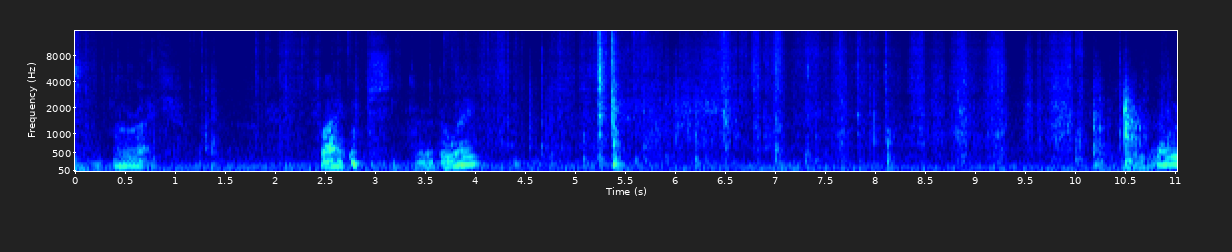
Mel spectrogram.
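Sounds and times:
cardboard rustling and scraping: 3.5s - 11.0s.

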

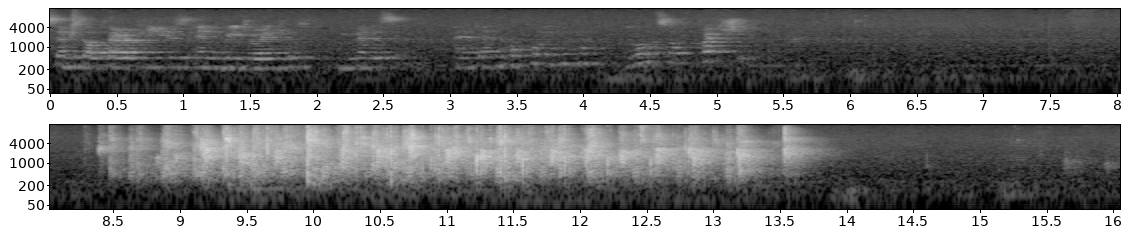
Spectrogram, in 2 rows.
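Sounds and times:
audience applauding: 8.3s - 13.9s.

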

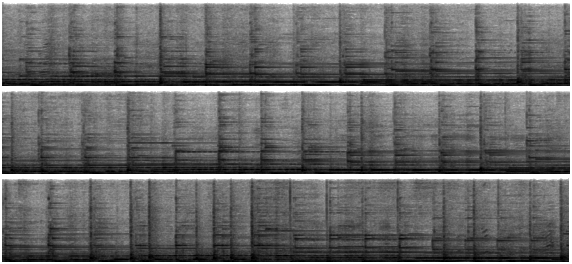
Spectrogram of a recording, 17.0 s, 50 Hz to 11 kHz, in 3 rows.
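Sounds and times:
hand drum strokes: 0.0s - 17.0s
kettle gongs and hanging gongs: 0.0s - 17.0s
metallophones struck with mallets: 0.0s - 17.0s.

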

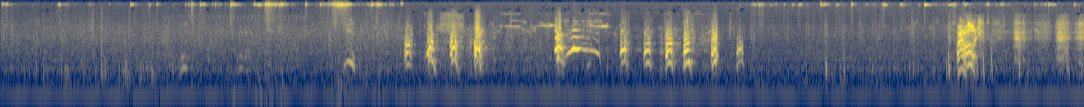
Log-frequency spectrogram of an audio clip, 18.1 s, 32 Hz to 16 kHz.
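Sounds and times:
dog barking: 6.7s - 8.2s, 9.2s - 9.5s, 10.3s - 12.4s
dog yelping: 6.7s - 12.4s.

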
